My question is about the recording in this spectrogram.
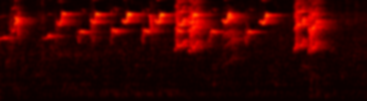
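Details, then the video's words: Long-tailed shrike singing in the late afternoon: a quick run of high, thin, varied chirps and short whistled notes, several each second, with a louder cluster near the end. "Kicauan Cendet di Sore Hari"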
